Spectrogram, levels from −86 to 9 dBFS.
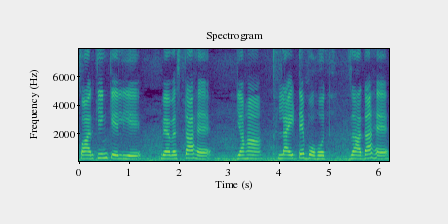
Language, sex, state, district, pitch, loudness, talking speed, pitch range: Hindi, female, Haryana, Rohtak, 255 Hz, -15 LUFS, 95 wpm, 240-260 Hz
